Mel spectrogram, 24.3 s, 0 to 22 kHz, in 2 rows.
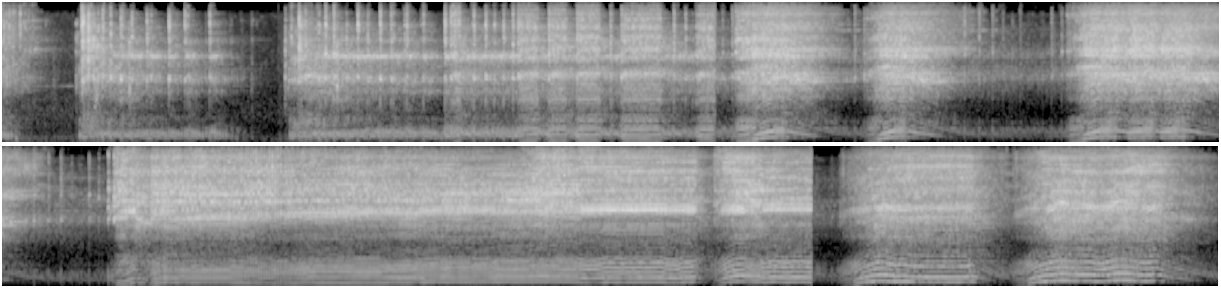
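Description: A Husqvarna 390 XP chainsaw fells a tree, close and loud, its engine revving up and down in repeated surges while cutting and idling between pulls, with no speech over it.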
